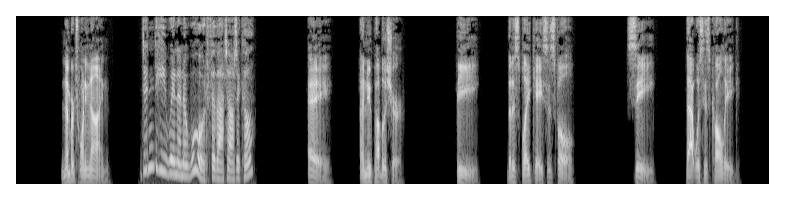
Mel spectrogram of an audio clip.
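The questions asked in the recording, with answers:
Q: Didn't he win an award for that article?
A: C: That was his colleague.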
